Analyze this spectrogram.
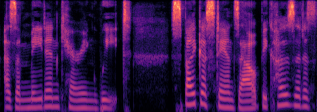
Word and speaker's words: Spica: Spya, sometimes pronounced Spika, is the brightest star in Virgo, one of the constellations of the zodiac in which the sun passes through.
